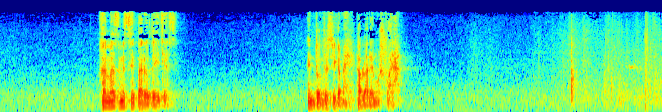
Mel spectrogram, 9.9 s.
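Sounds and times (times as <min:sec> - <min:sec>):
speech: 0:01.5 - 0:02.8, 0:04.6 - 0:06.1
soft footsteps crossing a monastery courtyard: 0:07.0 - 0:09.9.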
